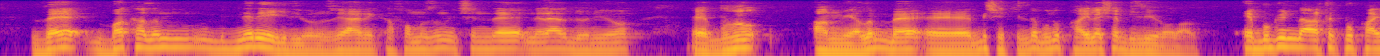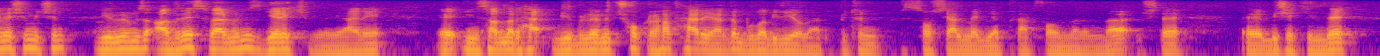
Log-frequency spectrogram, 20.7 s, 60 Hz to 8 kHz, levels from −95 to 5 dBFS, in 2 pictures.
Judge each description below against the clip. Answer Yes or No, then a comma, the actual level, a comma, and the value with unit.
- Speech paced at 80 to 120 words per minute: No, fast, 140 wpm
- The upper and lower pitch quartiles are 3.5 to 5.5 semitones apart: Yes, average, 4.4 semitones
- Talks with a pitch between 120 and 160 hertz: No, low, 100 Hz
